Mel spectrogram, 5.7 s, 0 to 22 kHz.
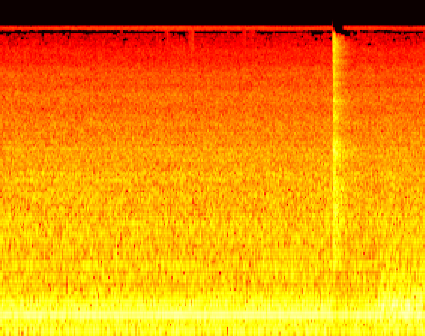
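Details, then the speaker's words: Diedrich C45 coffee roaster, about 427 hours: after Start Gas the afterburner and roaster gas light. Steady blower hum, then a sharp click and soft whoosh as the burner settles. Normal, clean gas burner ignition. "It will start the afterburner gas, and in a few seconds you'll hear this gas click on, the roaster gas click on."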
